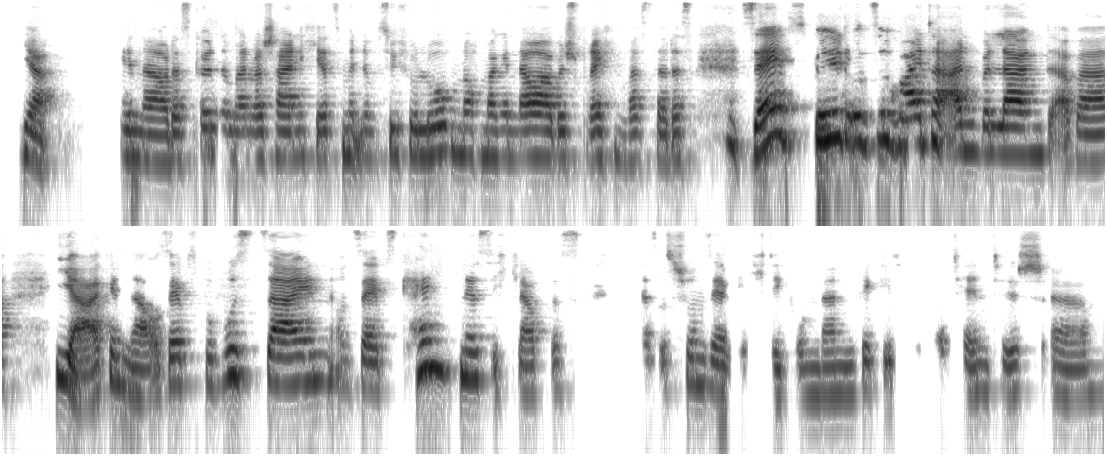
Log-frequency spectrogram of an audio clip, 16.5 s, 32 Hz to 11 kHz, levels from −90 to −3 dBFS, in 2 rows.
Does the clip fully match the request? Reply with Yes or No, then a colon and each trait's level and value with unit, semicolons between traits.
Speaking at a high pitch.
Yes: high, 195 Hz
